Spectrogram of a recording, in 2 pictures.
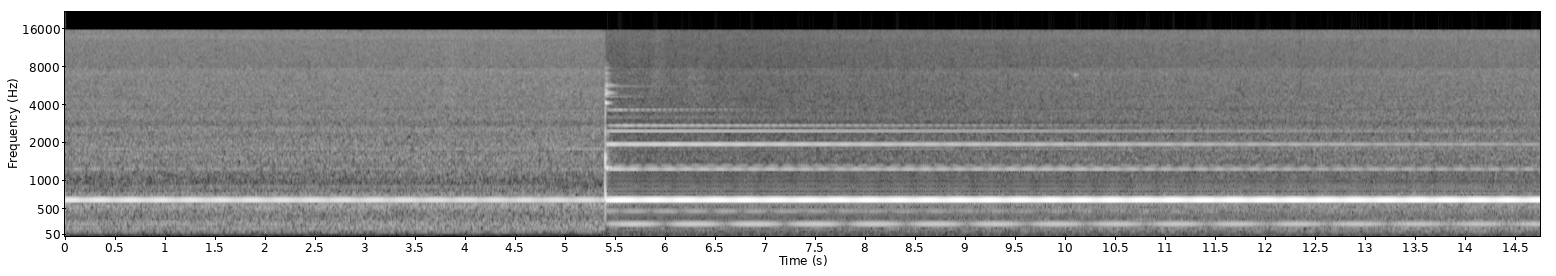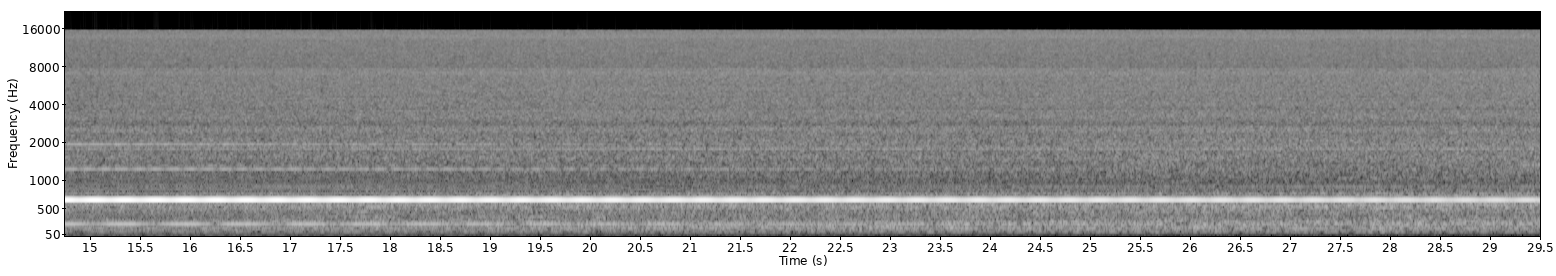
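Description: Singing bowl ringing with a slow wobble about twice a second. It is struck again about five seconds in, adding brighter overtones that fade slowly as the bowl rings on.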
